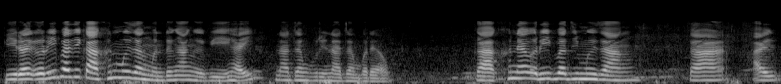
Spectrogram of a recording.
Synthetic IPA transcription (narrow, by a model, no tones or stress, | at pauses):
b̥iɾajɯɾibaziɡakʰɯnmɯzaŋmɯndɯŋaŋɯbiɦajnazaŋbuɾinazaŋbɯɾja̰w | ɡ̥akʰɯnawɯɾibazimɯzaŋzaːj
